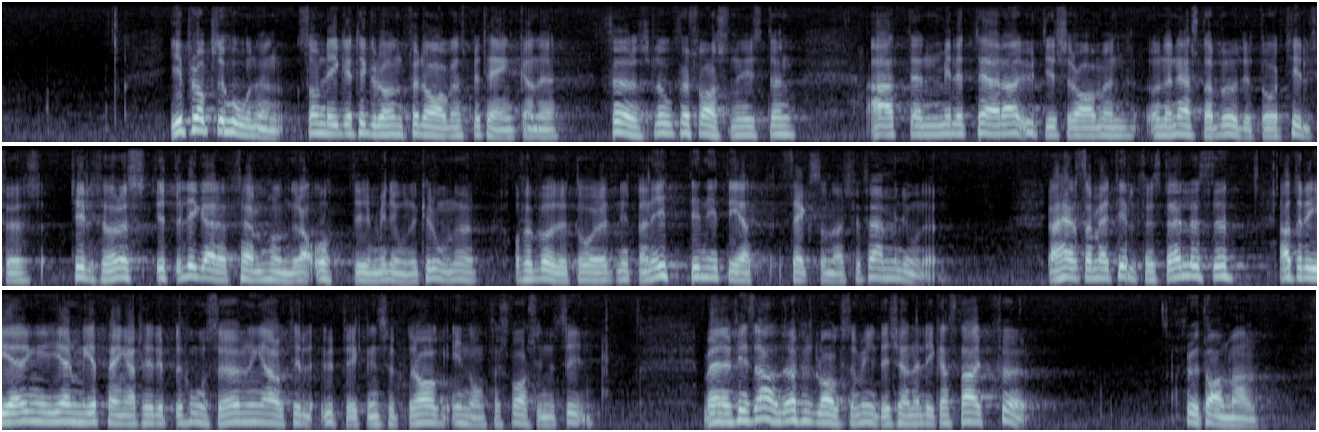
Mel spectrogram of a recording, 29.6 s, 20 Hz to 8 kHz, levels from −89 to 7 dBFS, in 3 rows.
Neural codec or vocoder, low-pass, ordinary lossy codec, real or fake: codec, 16 kHz, 16 kbps, FreqCodec, larger model; 7.2 kHz; none; fake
